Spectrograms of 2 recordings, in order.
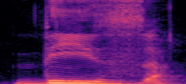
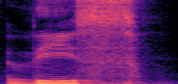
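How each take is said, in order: First: The word ends with a buzzing Z sound. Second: The word ends with a hissing S sound. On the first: The speaker calls it right. "Z sound" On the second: The speaker calls it wrong. "Not these. ... Not the S sound"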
